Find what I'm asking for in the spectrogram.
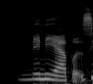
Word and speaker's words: Minneapolis: How's the correct way to say it then? – Minneapolis. See, I think you're making it more difficult when you say Minneapolis. Like. – Oh, Minneapolis. – Yeah, Minneapolis. – Minneapolis. – There it is. See, that's so much easier. – Oh, that's how you. Minneapolis. – Yeah, that's it. – Minneapolis. Oh, I was saying Minneapolis. Cause you're right. If you do try to pronounce it like Indianapolis. Annapolis.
